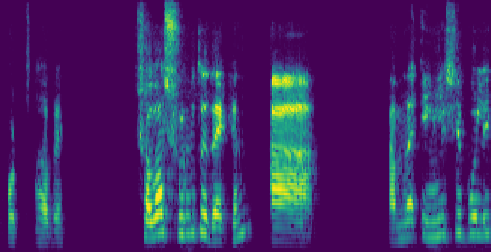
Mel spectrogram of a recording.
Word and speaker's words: A: সবার শুরুতে দেখেন আ, আমরা ইংলিশে বলি কি আ, হ্যাঁ আমরা তো বলি কি এ, ইংলিশে বলি হচ্ছে এ। আর জার্মানে এর যে উচ্চারণ সেটা হচ্ছে আ, এটা লিটারালি আ।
